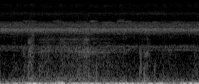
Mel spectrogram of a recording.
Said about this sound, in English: There's cicadas howling. There's crickets cricketing. All kinds of fun stuff.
